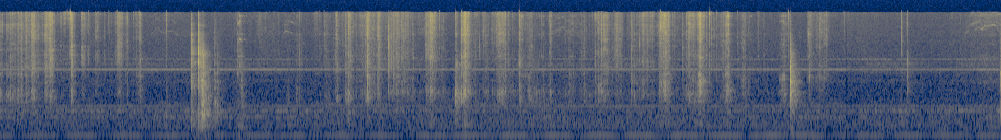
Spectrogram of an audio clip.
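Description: Small paring knife cutting into red kapya peppers on a wooden cutting board, with the peppers handled and pulled open: faint, scattered crisp snaps and clicks, the loudest about three seconds in and again near twelve seconds.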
